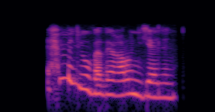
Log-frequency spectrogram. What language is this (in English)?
Kabyle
